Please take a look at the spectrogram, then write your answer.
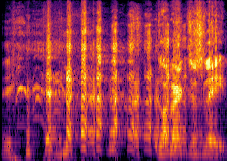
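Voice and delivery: high, slow, laughing mock grumble; mocking the grumpy parents, laughing. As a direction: drag it out through laughter.

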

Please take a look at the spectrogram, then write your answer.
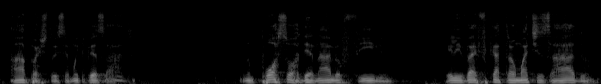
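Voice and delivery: low, soft mock complaint; objecting parishioner. Parent objecting to the pastor about ordering a child, mock reluctant.

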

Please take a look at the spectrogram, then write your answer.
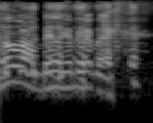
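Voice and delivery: loud, high, telling Billy to wait; hurried excited shout; excited call-out. Retold or imitated. Telling Billy he'll be right back, loud excited call. Rushing off to check.

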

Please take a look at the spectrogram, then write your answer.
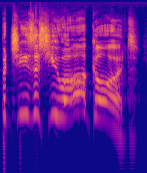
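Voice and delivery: high, loud, stammering bafflement; acting out utter confusion at what was heard; retold incredulity. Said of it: "And I'm like".

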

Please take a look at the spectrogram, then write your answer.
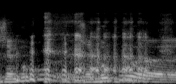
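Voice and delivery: high, laughing through the words. Real, not acted. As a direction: laugh as you say it. Laughs while saying he enjoys it. (en riant, plus aigu)

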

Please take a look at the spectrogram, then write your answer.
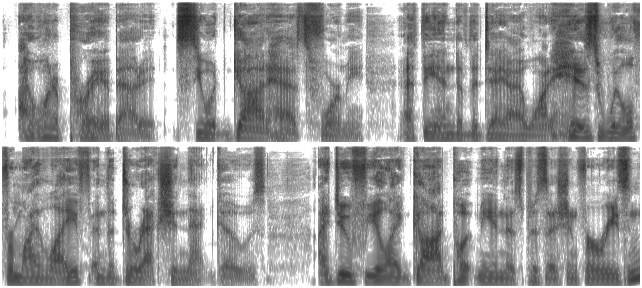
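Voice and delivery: low, soft churchy mock; mock pious voice. Quoting Jared Schmeck's pious interview in a low mock voice. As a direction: mimic a pious sincere tone. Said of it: "to which he said".

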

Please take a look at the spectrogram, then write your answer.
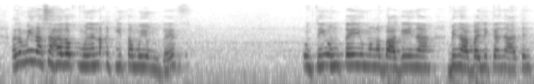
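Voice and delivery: ordinary talk, nothing marked

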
